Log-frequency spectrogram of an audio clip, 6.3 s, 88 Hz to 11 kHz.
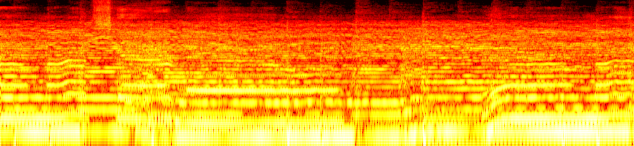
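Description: Distorted electric guitar in drop D tuning, a Schecter Hellraiser C-1FR, playing sustained heavy rock chords that slide from one position to the next. It is played over a full band recording with bass and drums.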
